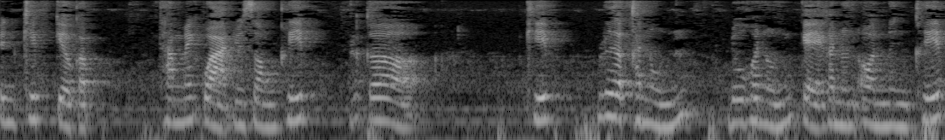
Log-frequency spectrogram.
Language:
Thai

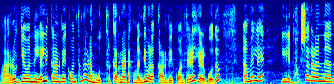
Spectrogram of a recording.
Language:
Kannada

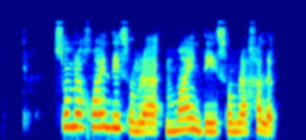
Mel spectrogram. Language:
Pashto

